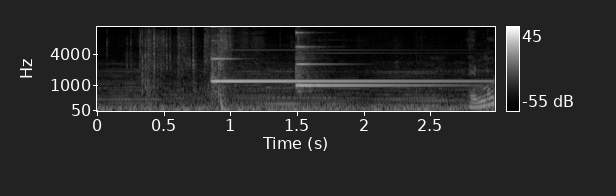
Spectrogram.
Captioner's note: doorbell rings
